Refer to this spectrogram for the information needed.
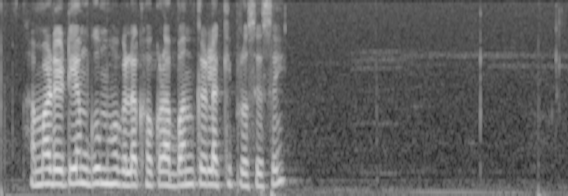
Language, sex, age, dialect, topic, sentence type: Magahi, male, 31-35, Western, banking, question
